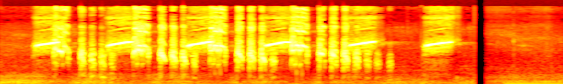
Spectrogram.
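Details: A female grey francolin (Ortygornis pondicerianus) gives loud, rising whistled notes, each trailed by harsh clicking bursts, repeated about once a second in an insistent series.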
